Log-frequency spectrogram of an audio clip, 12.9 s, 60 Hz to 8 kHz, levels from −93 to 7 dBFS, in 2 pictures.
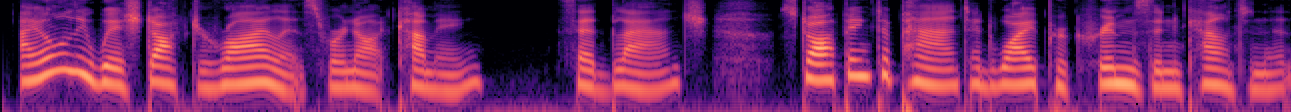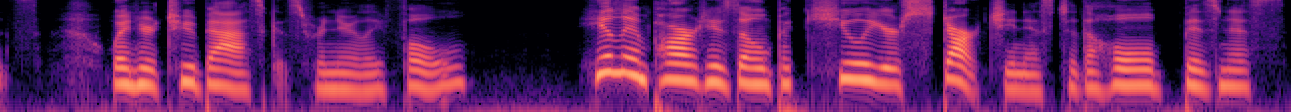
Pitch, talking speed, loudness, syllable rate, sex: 200 Hz, 165 wpm, -20 LUFS, 5.2 syllables/s, female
